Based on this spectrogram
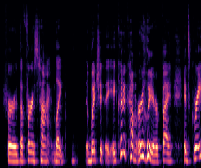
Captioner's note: chuckles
